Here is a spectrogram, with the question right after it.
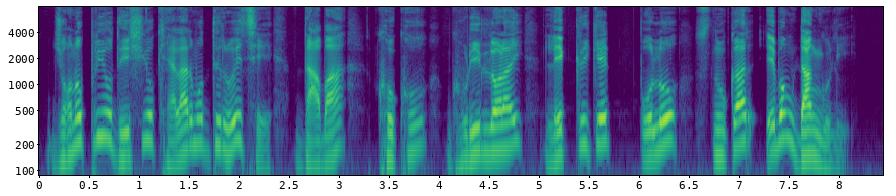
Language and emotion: Bengali, neutral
